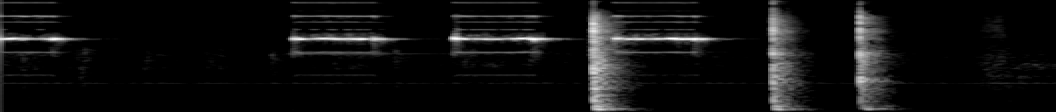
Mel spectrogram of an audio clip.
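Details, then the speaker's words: Hallway smoke detector tested with Smoke Sabre aerosol spray: loud piercing high-pitched alarm bursts with hissing spray bursts; detector responding to test smoke as it should. "So you shake it like that, and you spray it like this. Ow. So it'll go off."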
